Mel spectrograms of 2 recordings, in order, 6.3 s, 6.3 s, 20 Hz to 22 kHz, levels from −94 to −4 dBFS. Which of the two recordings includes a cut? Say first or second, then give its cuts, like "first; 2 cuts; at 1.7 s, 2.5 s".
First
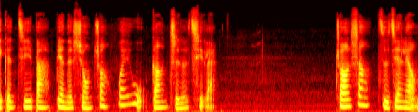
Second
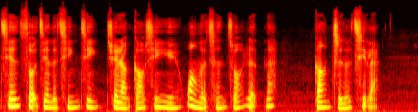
second; 1 cut; at 4.7 s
